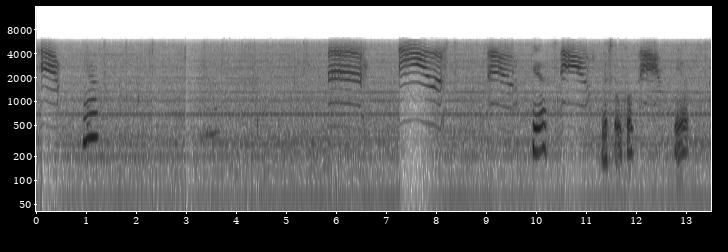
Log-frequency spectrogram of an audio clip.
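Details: Pepper, a 5-month-old chocolate point Siamese kitten, being vocal indoors: a run of loud, wavering meows, some rising then falling, others short and clipped, bunching into quick bursts toward the end, with a person murmuring softly in between.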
